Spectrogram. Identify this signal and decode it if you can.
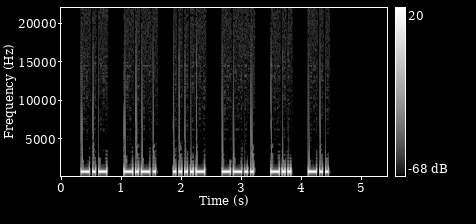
Morse code, heard as a keyed tone, about 25 wpm, spaced as for 18 wpm, 700 Hz. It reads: KC4ZDD
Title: USA Call Signs - 2x Character Spacing - 25wpm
